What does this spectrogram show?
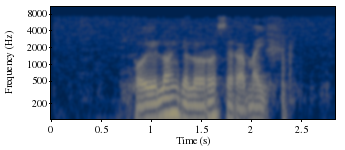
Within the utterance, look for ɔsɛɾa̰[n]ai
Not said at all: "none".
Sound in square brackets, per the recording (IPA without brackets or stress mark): m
